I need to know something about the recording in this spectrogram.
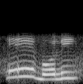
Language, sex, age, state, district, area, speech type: Nepali, female, 45-60, West Bengal, Jalpaiguri, urban, conversation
